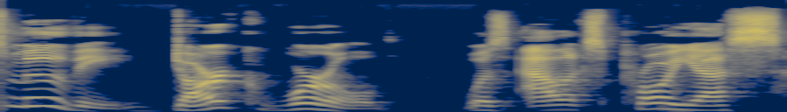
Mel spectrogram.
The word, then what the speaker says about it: Proyas: The director of this film, Alex Poyos. I don't know if I'm pronouncing his name wrong. This is what I was so shocked about. And what Proyas? Proyas.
